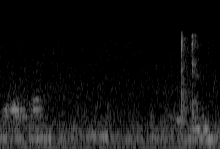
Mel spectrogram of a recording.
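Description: Near silence, with two faint clicks in quick succession near the end.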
